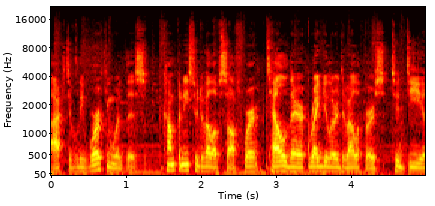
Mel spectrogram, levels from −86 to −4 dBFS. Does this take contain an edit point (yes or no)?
yes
